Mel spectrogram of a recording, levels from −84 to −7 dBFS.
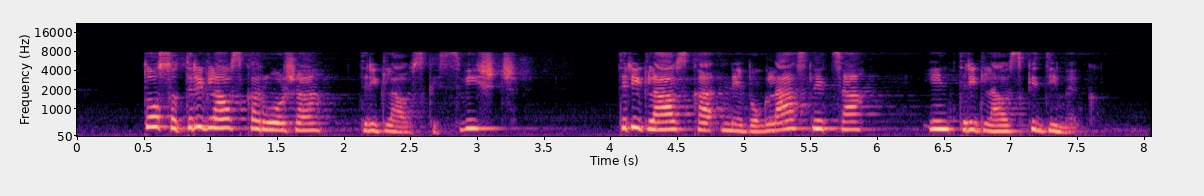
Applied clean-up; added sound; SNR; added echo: none; none; none; reverberation time 0.6 s.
